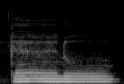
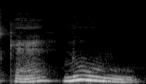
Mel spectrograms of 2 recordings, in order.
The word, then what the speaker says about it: كانوا: An example of that mistake is كانوا, كانوا, while we should pronounce it as كانوا, not O.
